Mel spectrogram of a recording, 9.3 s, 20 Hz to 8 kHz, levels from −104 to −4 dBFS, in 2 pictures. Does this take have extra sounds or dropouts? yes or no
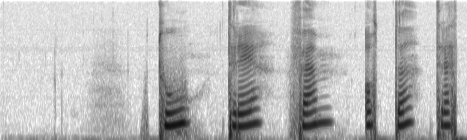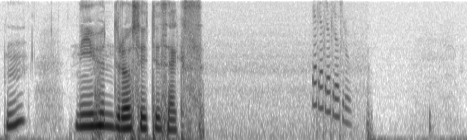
yes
